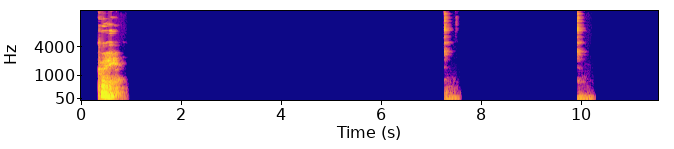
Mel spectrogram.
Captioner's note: silence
